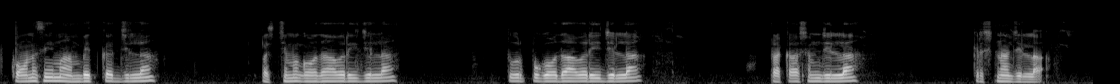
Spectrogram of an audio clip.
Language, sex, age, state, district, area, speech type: Telugu, male, 18-30, Andhra Pradesh, Konaseema, rural, spontaneous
